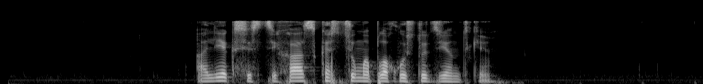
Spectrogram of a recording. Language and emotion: Russian, neutral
